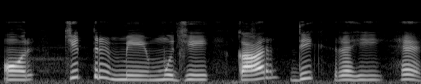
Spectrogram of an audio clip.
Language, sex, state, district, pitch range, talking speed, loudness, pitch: Hindi, female, Madhya Pradesh, Katni, 210-255 Hz, 115 wpm, -20 LUFS, 220 Hz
